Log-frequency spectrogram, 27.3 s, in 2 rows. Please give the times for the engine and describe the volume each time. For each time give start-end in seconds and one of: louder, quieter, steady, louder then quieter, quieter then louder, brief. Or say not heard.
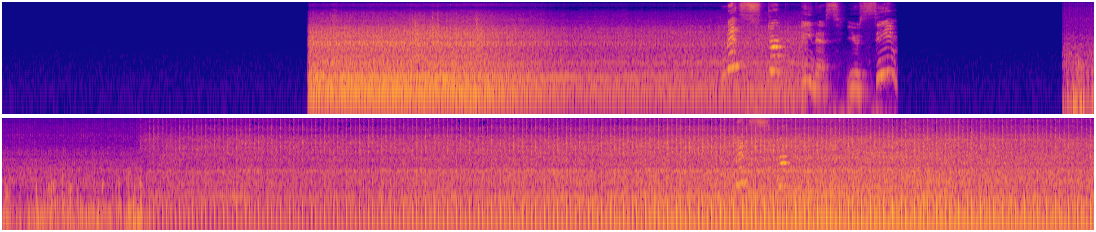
3.8-10.1 quieter
13.2-27.2 louder.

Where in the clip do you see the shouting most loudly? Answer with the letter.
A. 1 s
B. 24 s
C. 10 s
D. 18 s
C.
